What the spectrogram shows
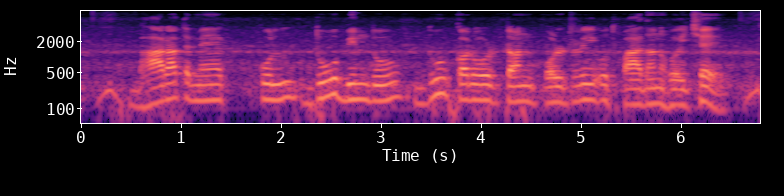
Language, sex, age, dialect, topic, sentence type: Maithili, male, 46-50, Eastern / Thethi, agriculture, statement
